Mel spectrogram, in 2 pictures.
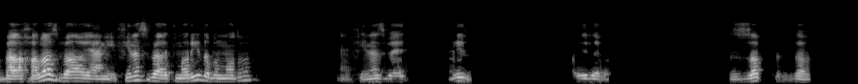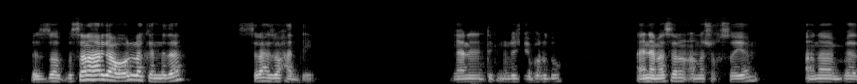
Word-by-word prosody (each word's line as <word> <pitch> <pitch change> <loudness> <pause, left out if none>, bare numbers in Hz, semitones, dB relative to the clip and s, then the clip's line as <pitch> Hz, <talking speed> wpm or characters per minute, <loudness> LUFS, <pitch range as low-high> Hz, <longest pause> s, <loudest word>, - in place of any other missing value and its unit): بقى 135 0 +6
خلاص، 215 +9 +4
بقى 150 -2 +2
يعني 130 -3 -1
في 165 - -7
ناس 195 +4 -1
بقت 145 -5 +1
مريضة 150 +8 +1
بالموضوع 140 +4 -3
ده. 200 - -14 0.8
يعني، - - -20
في - - -15
ناس 140 +2 -4
بقت 135 -1 -7 0.4
مريضة - - -3 1.1
مريضة 140 -2 -3
ب - - -23 1.2
بالضبط، 135 +8 -1
بالض 125 -2 -7 0.8
بالضبط. 145 +3 -2
بس 145 +6 -5
أنا 215 +1 +10
هارجع 220 -4 +9
وأقول 180 +5 +5
لك 195 -6 +2
إن 145 0 0
ده، 220 +7 0 0.5
سلاح 155 - -2
ذو 150 -1 0
حدين. 125 -6 -8 1.4
يعني 130 +2 -2
أنا 140 - -4
التكنولوجيا 130 0 -8
برضه 140 +2 -9 0.7
أنا 140 +2 +5
مثلًا، 155 +2 0
أنا 140 - -4
شخصيًا، 140 +5 -5 0.5
أنا 140 +2 -2
ب 130 0 -6
140 Hz, 140 wpm, -21 LUFS, 135-160 Hz, 1.4 s, أنا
